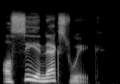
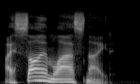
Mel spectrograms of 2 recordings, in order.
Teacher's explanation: Now, let's do it again, but faster. Let it flow and drop that T.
